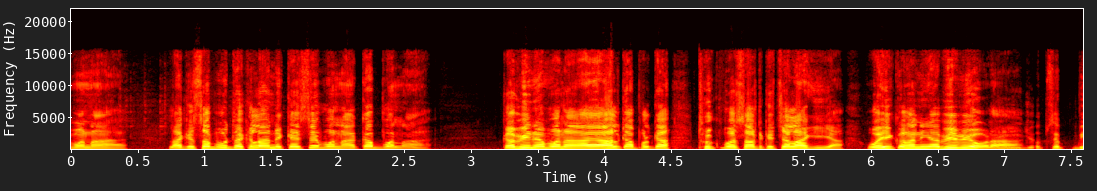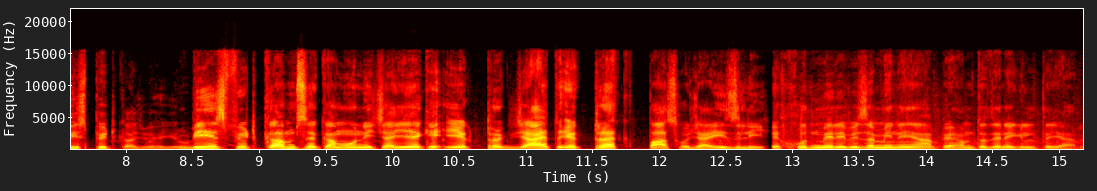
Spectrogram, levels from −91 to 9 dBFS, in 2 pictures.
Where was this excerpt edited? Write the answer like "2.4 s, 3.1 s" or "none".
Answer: 7.2 s, 12.9 s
